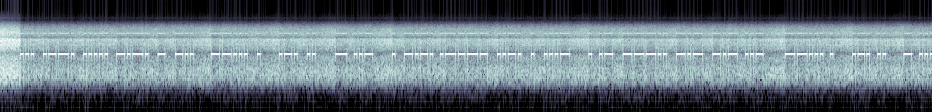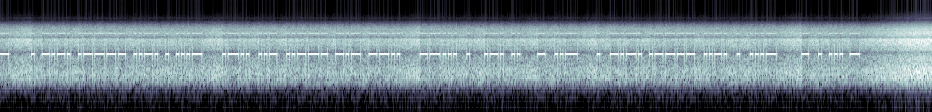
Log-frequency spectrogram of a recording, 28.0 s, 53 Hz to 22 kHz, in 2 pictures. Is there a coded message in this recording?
Yes: Morse code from 0.2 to 26.9 s, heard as a keyed tone, hand-sent with a bug key, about 30 wpm, 1190 Hz. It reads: SP5CTD 7E RI TU EC1FEV EA8KKU 7E RI TU EC1FEV LU2KZ 7E RI TU EC1FEV TEST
